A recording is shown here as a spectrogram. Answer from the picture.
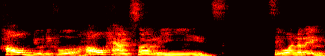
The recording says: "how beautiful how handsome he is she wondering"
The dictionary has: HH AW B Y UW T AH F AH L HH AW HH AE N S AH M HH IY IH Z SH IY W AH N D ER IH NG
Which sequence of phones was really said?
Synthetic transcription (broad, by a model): HH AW B Y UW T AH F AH L HH AW HH AE N S AH M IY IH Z S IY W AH N D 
